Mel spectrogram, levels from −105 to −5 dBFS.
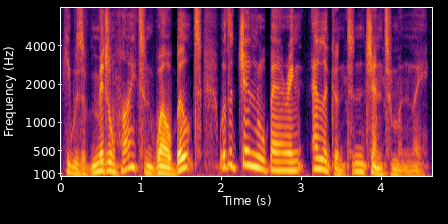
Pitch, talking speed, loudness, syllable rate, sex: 135 Hz, 195 wpm, -19 LUFS, 5.7 syllables/s, male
